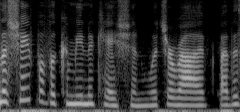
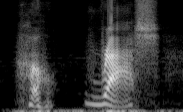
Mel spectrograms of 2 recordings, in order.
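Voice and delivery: very loud, derisive, mocking delivery; 14 dB louder than usual. Reading fiction aloud, the narrator voices a woman answering the narrator, mocking. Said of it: "Her voice mocked at my prudence".

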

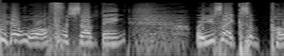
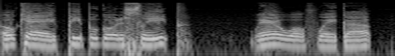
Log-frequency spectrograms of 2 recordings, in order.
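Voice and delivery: low, flat, boring, lifeless monotone drone; 5 semitones lower than usual. Advising game narrators what not to do: a Ben Stein monotone. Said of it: "I'm a boring monotone man. I speak in monotone".

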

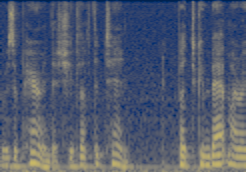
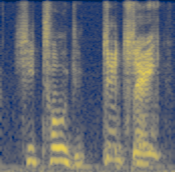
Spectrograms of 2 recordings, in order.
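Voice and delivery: very loud, high-pitched, slow, drawn-out shouting; 9 semitones higher, 14 dB louder than usual. The narrator confronts a guardsman who left his royal post; shouted. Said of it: "I shouted".

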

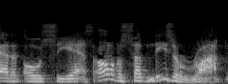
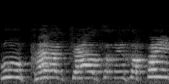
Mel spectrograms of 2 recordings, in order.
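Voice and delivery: mock holler, much higher in pitch; 10 semitones higher than usual. Recounting a company of soldiers in gas masks, imitating someone hollering. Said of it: "somebody hollers".

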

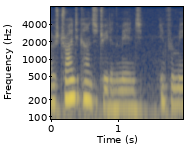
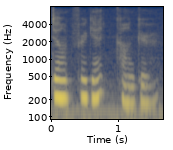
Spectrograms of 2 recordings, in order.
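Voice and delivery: very saccharine, syrupy, pitched-up voice; 5 semitones higher than usual. A woman speaks to the man as he leaves the room, very saccharine voice. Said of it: "Gabrielle began in a very saccharine voice".

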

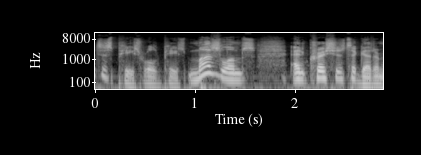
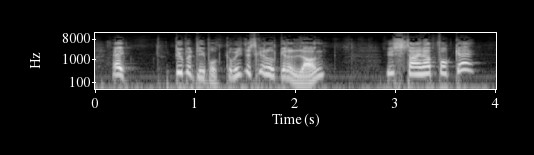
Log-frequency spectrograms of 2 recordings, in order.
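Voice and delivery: bad put-on Arabic accent, pitched up; 12 semitones higher, 9 dB louder than usual.

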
